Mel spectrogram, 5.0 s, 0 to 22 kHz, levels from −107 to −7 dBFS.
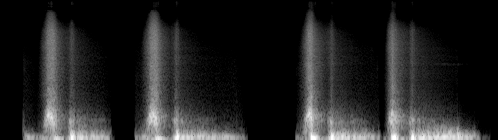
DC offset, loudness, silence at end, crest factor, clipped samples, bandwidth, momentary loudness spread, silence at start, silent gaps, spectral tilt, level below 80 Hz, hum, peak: under 0.1%; -25 LUFS; 0.25 s; 20 dB; under 0.1%; 8 kHz; 19 LU; 0.45 s; 1.13-1.34 s, 2.47-2.95 s; -7.5 dB/octave; -20 dBFS; none; 0 dBFS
